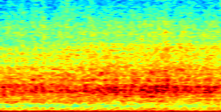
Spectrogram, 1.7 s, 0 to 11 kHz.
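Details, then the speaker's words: Just-bought 1979 Chevy Camaro V8 (305 or 350 unknown) with a non-working transmission, idling after being towed. Deep, even burble with no ticking, knocking or exhaust smoke. Engine sounds healthy. "yeah sounds good I mean it sounds healthy no smoke coming out of the exhaust pipe"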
